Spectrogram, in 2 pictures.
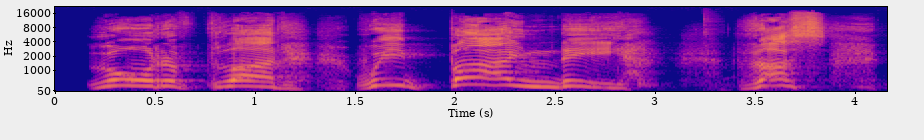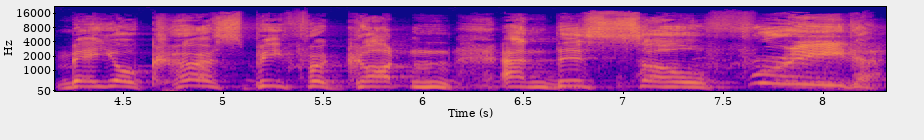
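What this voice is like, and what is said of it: Loud yelling, voice cracking. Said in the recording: “I belt this. ... Louder than I've ever yelled anything, to the point where my voice is cracking. ... With every ounce of energy I have.”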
